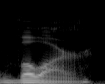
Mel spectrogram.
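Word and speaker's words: Vágar: It's spelled V-A-G-A-R. But if anyone asks, if you ask anyone there, it's like Voar. It's like pronounced Voar. Mm. Voar, Voar, Voar. And so it's like not pronounced Vagar.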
